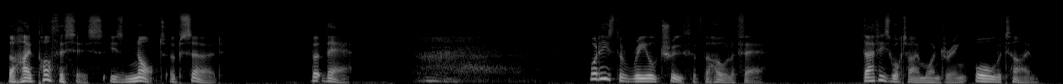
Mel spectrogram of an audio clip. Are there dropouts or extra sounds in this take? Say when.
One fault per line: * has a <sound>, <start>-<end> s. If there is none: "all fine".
* has a sigh, 4.1-5.4 s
